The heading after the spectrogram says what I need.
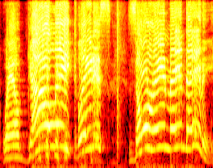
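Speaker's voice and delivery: golly, like a hammed-up hillbilly. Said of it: "go back to my redneck roots".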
